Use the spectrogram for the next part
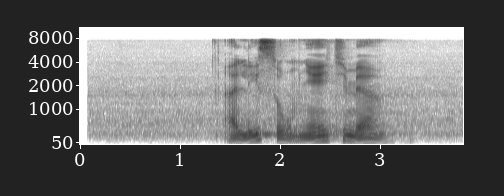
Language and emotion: Russian, neutral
